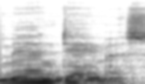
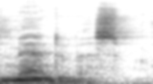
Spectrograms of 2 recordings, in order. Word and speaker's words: mandamus: Supreme Court May issue a writ of mandamus sometimes pronounced mandemus a writ of mandamus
